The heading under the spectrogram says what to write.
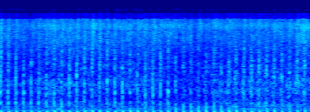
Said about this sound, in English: The chopper sat down on an old, cracked road. It hadn't been repaved or used in a very long time. We all hopped out and the chopper lifted back up again.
